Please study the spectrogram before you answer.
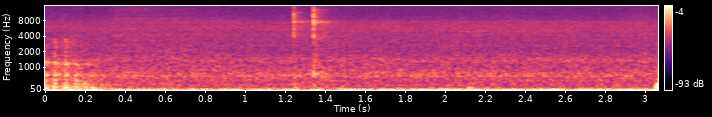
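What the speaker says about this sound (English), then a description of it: "delete points by right-clicking on them" Two quick computer mouse clicks sound close together, faint and crisp against a low background hum, with no talking.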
